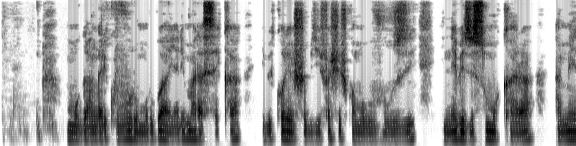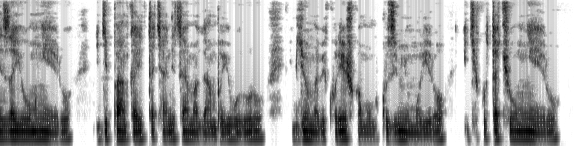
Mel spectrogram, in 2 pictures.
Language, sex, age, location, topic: Kinyarwanda, male, 18-24, Kigali, health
